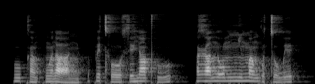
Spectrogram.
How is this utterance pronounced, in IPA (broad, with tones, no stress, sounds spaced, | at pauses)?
u˦ k ã˨ kʷ ã˦ ɾ aː˨ ŋ | p ɪ˦ tʰ oː˨ s ɪ˦ j ã˦ pʰ u˨˦ | ɣ a˦ n oː˦ m ɲ ĩ˦ m ã˦ ɡʷ ɛ˨ t o˨ w ɪ˦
